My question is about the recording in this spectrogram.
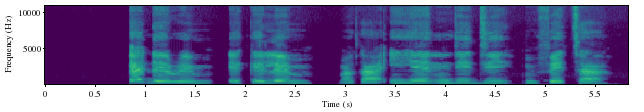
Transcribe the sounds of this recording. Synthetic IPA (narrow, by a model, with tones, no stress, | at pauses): e˦de˨ɾe˨m̩˦e˦ke˨le˦m̩˦ | mʔa˨ka˨i˦ɦe˦n̩˦dɪ˦dɪ˦m̩˨fe˦ta˦˨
